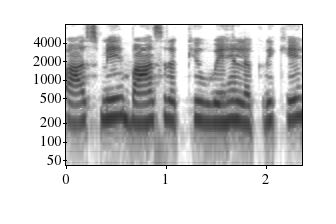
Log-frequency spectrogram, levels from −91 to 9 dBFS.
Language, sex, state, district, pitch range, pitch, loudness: Hindi, female, Uttar Pradesh, Hamirpur, 210-235 Hz, 220 Hz, -17 LUFS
